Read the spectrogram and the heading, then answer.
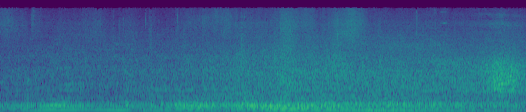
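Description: Steady low engine drone of a car reversing, a continuous rumble that swells slightly through the middle and then holds level, with no voices.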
